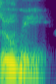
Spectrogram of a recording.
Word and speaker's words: Zume: I think the best way to pronounce it so that people can find it is Zumi, right? Z-U-M-E, Zumi Pizza out of California.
